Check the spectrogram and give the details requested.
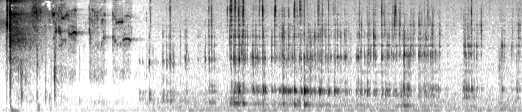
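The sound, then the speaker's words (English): Jacuzzi water on a boat off Key West in the Florida Keys bubbles and churns steadily, a busy, continuous fizzing and gurgling that lasts the whole stretch without any voices over it. “The fact that we're sitting right here in a jacuzzi right outside your suite on the rock boat, and we have this freaking awesome view behind us.”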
